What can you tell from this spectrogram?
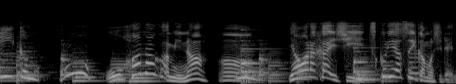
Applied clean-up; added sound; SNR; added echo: none; Drum; 17 dB; none.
